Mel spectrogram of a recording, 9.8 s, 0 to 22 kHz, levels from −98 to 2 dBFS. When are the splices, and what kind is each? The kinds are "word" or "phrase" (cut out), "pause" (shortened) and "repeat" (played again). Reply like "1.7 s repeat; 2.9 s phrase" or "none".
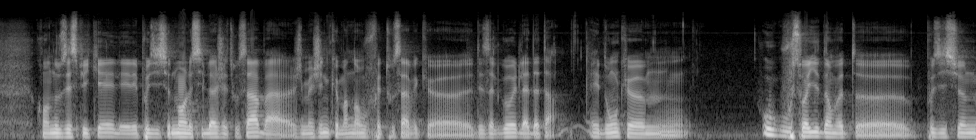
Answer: none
